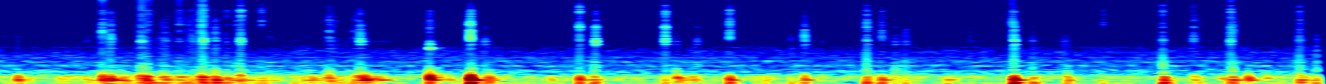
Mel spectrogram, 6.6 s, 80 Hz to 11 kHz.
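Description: Long nails tap and scratch both sides of the hollow metal mesh grille on a Blue Yeti microphone. Quick, irregular, soft taps land as dull, boomy thumps centred near 200 Hz, each with a faint bright tick. A low scratching rustle fills the gaps between them.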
